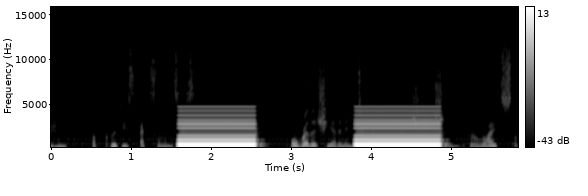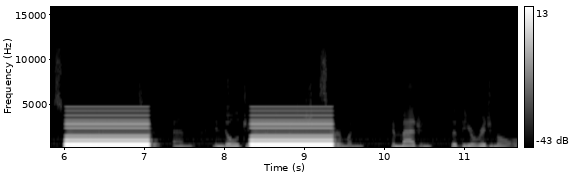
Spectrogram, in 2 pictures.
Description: Ship horn signal, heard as a ship's horn, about 470 Hz, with speech in English. 4 short. At sea: a pilot vessel's identity signal in fog.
